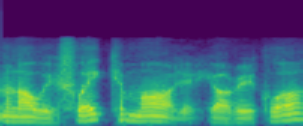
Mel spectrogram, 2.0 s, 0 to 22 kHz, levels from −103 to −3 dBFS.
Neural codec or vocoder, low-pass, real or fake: codec, 16 kHz, 0.3 kbps, FocalCodec; 7.2 kHz; fake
